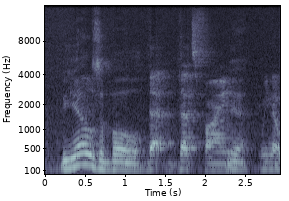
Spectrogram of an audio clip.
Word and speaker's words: Beelzebul: But when the Pharisees heard this, they said, "This man casts out demons only by Beelzebub, but the ruler of," I think I mispronounced that word, Beelzebul.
